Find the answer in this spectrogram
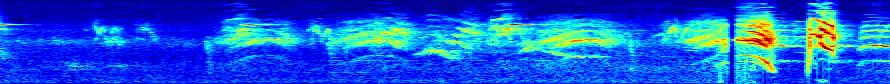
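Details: Alexandrine parakeet talking: a string of chattering, speech-like warbled phrases that rise and fall after a short pause, ending with two loud, harsh screechy notes and a brief squeak, with no other sounds.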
